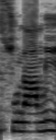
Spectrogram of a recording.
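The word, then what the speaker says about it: tsunami: या even सुनामी आ रहा है, सुनामी, सुनामी का स्पेलिंग सभी लोगों को आता है, टी इसमें साइलेंट होता है, नहीं पता है तो जान लीजिए, ठीक है।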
